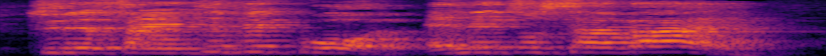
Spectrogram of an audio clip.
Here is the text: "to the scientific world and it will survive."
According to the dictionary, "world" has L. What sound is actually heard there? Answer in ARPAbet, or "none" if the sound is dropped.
none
